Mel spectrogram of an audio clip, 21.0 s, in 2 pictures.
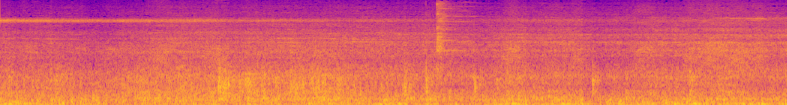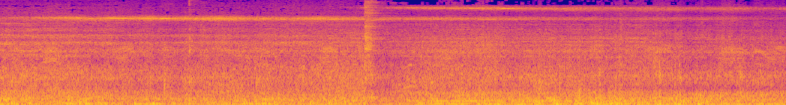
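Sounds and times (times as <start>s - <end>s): high-pitched wheel squeal: 0.0s - 3.8s, 9.5s - 20.9s
train wheels rolling on rails: 0.0s - 20.9s.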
